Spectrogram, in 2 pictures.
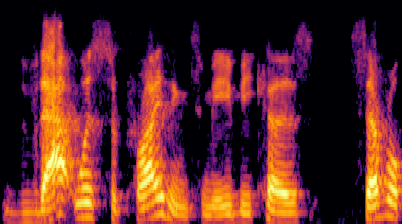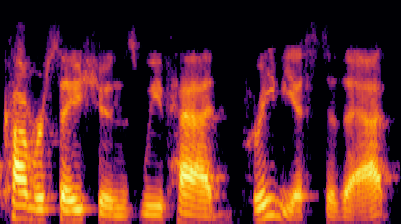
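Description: This podcast guest speaks at medium pitch, expressive and a little slow, relating his story over the phone from home. His casual interview telling is full of restarts and "you know," and the line is muffled and low-fidelity.

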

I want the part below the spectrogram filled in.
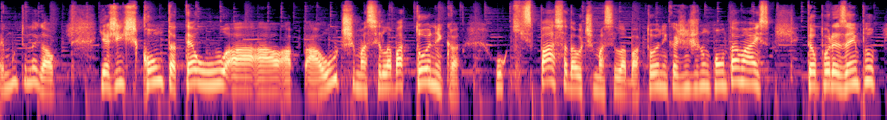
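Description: Eager, slightly high-voiced Brazilian man. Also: fairly bright tone. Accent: Brazilian Portuguese. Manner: explains eagerly, many restarts and fillers. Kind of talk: casual explanatory chat.

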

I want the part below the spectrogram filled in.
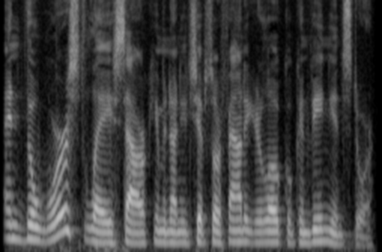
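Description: A man from Pennsylvania co-hosting a podcast, chatting casually with emphatic, animated opinions and frequent restarts. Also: mid-range voice, fairly quick, no room sound, clean studio sound. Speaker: podcast co-host. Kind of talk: casual chat.

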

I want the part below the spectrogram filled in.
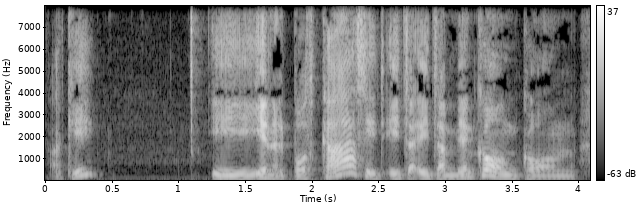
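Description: A male language teacher talks in a relaxed, meandering way. His pitch rises and falls a lot as he speaks, and he often circles back on his own words. It feels like an informal spoken lesson. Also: measured pace. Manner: rambling, chatty, often repeating himself. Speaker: Spanish teacher and podcaster. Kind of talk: casual spoken lesson monologue.

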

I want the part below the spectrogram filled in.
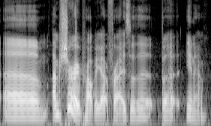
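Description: A woman's voice: on the low side, lively intonation, brisk, vocal fry, fairly bright tone, dry recording, clean studio sound. A young woman co-hosting a podcast, chatting casually with lots of fillers and easy laughter. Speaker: podcast co-host. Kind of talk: casual chat.

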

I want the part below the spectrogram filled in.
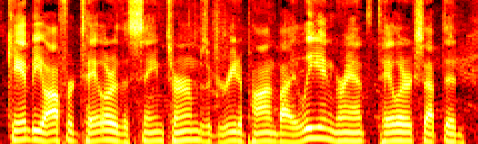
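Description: A man's voice: mid-range voice, fairly even intonation, normal speed, warm tone, smooth. A man co-hosting a casual chat, reading facts aloud and trading cheesy pickup lines. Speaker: co-host.

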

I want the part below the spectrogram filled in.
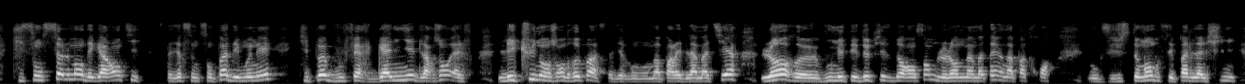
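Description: A man's voice: sits high, fast talker, darkish tone, dry recording. A man arguing in a debate, hesitant, often restarting and repeating words. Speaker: debate panelist. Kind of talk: spontaneous debate argument. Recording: dull, dry lo-fi audio.

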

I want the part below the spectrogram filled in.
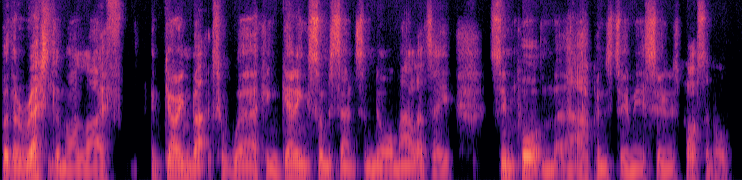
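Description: A man in his early fifties with a mid-pitched voice speaks as a guest in an interview. He gives a reflective personal account, earnest and matter-of-fact in his delivery. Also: fairly even intonation, brisk, warm tone. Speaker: interview guest, stroke survivor.

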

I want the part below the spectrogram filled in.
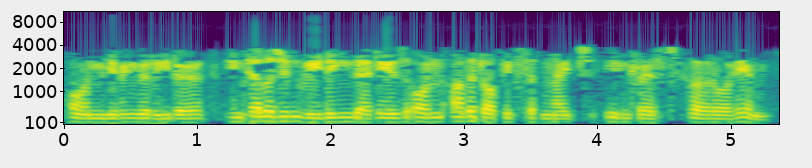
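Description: A man talks through a podcast interview in a middle-pitched voice, stopping and restarting his thoughts with many fillers. The sound is thin and narrow, as if heard over a phone line. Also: level tone, fairly quick. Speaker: journalist guest. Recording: tinny phone-like audio.

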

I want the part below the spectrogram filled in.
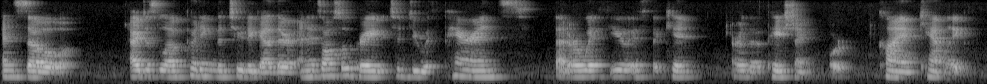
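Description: A woman's voice: lowish voice, flat delivery, normal speed. A woman in her twenties, a music therapy intern, chatting casually in an interview with frequent fillers and laughs. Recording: roomy, distant, dull sound.

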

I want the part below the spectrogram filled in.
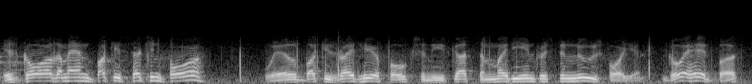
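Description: A man's voice: medium pitch, lively intonation, normal speed, phone-quality sound. Old radio announcer guy, american, scripted delivery, crackly thin vintage recording.

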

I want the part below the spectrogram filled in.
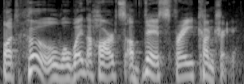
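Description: Man, high-pitched, mock newsreel announcer, dry wry delivery. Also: normal speed, fairly bright tone. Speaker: radio show host. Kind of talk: comic mock-newsreel narration.

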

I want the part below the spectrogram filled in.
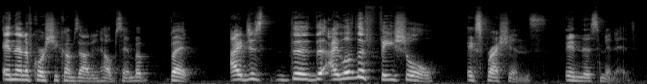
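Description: A woman podcast host with a casual millennial way of talking, full of "like" as a filler. Her pitch sits in the middle of the female range. She sounds enthusiastic, chatting informally as a film fan. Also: lively intonation, normal speed, a bit bright. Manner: casual millennial speech, peppered with "like".

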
